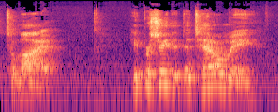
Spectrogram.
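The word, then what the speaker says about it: Tamiya: What I was getting at uh is that how I pronounce Tamaya. He proceeded to tell me that in Japan, the MI in there, the I in Japan is pronounced like a long e.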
